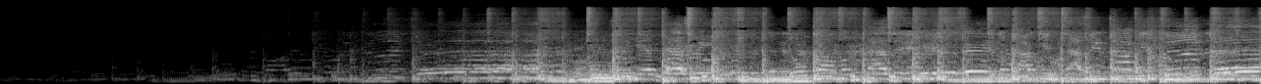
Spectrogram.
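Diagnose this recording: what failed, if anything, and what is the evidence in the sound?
Truncation distortion on the fade-in, 0.0 to 5.96 s, worst before 2.54 s. An undithered sample-format gain stage, consistent with 12-bit truncation, leaves the quiet start gritty.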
